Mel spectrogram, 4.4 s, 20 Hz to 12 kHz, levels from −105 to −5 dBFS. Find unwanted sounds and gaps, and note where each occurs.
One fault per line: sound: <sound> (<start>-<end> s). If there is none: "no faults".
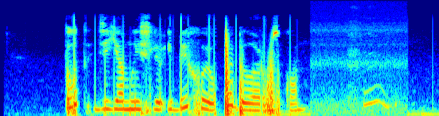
sound: laugh (3.5-4.0 s)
